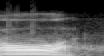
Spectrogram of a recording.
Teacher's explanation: When you say l, the air flows over the two sides of the tongue, on the right and on the left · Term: lateral approximant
